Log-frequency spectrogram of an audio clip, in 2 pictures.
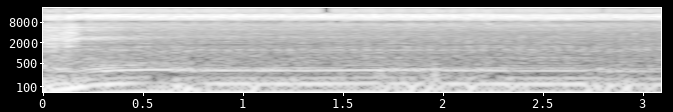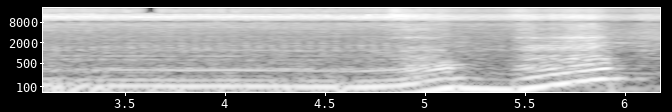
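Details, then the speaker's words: Mazda 13B rotary with Racing Beat intake and FiTech EFI in a Willys Jeep, hot restart at about 180 degrees just after the fan kicked on; catches, revs cleanly and settles smoothly with no stumble or misfire, normal hot start. "It's up to like 180. The fan just kicked on. I shut it off, so I'm going to show you a hot start."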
